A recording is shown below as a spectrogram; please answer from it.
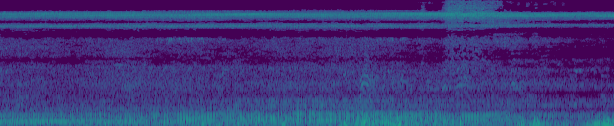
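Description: A vehicle engine running steadily, with gusts of wind buffeting the microphone, strongest about seven seconds in.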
